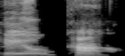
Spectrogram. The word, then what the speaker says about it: Kyle: Because, is it Kale or Kyle? How do you say her? Yes, Kyle.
